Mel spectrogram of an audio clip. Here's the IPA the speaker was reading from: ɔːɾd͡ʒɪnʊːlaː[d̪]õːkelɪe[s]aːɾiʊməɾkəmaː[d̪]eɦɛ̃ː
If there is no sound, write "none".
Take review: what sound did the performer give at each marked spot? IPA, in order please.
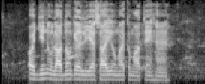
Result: d̪, s, t̪

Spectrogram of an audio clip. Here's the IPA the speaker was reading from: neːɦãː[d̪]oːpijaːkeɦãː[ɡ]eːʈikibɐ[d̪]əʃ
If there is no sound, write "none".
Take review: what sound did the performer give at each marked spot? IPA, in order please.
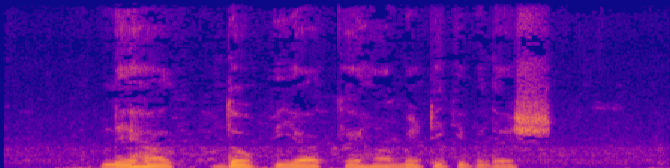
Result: d̪, b, d̪

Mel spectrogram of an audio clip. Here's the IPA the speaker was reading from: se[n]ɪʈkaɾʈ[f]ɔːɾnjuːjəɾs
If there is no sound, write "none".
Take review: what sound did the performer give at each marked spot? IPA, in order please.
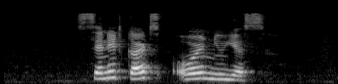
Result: n, s

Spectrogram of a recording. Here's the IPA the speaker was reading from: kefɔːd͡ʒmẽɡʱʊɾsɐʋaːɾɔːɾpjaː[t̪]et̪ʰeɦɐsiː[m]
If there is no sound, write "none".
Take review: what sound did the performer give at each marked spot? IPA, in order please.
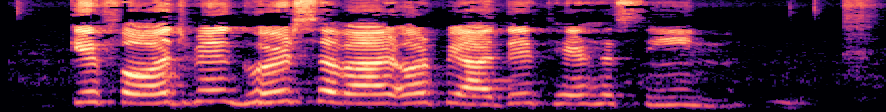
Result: d̪, n

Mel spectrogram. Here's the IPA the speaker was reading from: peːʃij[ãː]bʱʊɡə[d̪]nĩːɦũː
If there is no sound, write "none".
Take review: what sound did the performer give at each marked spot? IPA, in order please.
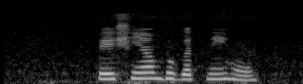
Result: ãː, t̪

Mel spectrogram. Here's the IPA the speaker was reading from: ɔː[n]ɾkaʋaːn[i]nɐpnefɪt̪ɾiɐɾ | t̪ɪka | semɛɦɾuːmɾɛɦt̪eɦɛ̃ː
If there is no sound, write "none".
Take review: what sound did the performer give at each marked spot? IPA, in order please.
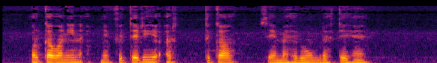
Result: none, iː

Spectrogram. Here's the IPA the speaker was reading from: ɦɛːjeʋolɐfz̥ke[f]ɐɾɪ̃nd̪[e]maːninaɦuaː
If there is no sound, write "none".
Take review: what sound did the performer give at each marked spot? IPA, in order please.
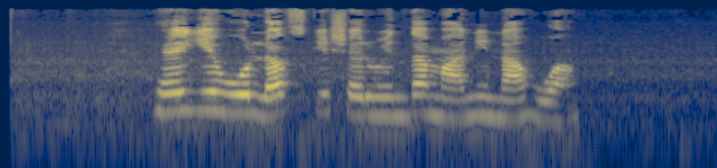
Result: ʃ, a

